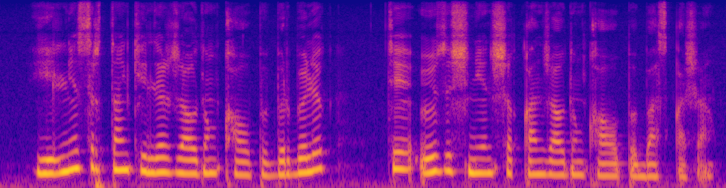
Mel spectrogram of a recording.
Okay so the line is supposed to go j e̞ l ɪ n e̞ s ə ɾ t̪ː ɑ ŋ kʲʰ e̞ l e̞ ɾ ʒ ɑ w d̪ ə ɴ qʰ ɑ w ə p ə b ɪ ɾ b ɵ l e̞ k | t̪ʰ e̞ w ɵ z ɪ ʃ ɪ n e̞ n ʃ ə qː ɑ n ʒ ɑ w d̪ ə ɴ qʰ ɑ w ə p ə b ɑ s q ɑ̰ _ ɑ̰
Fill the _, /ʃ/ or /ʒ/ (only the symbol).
ʃ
